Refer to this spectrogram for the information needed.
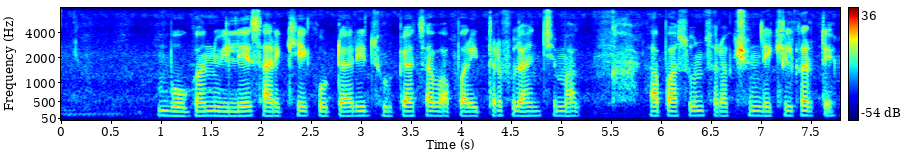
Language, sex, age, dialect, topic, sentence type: Marathi, male, 18-24, Varhadi, agriculture, statement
